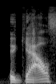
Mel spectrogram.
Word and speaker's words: Gal: little discussion, a small, tiny, how do you pronounce the gal's name from Wonder Woman?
